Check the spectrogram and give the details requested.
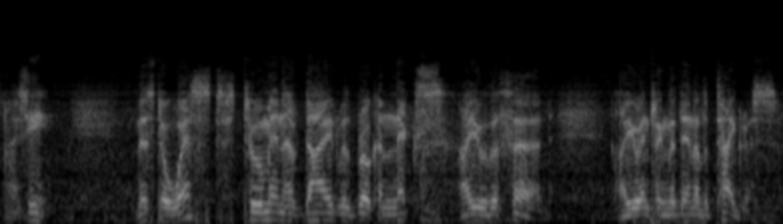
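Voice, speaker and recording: A sharp-voiced, sceptical police inspector. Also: male voice, mid-range voice, poor audio. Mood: dryly sceptical. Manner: measured, probing, dry understatement. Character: shrewd, courteous, quietly sceptical police inspector. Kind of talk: old-time radio drama acting. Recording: hissy, sharp old radio recording.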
